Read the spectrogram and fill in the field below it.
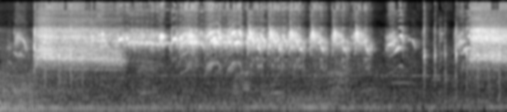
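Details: Sunbird, known locally as sogon, singing a training song for songbirds: a rapid, high, shimmering trill of tiny notes that runs for several seconds, pauses, then resumes, with faint low background noise.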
